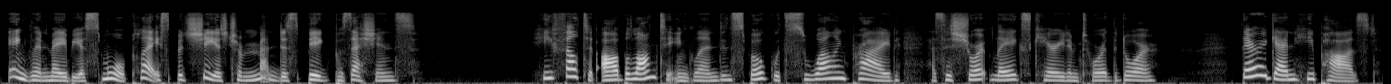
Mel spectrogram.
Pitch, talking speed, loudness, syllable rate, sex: 215 Hz, 160 wpm, -19 LUFS, 4.8 syllables/s, female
